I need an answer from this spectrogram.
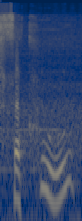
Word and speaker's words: Foucault: Let's say you wanted to clear, what is it, Foucault or something? You need to be careful with that pronunciation. We're in France, Foucault.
